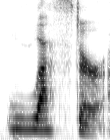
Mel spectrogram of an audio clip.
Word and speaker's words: Leicester: Leicester.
